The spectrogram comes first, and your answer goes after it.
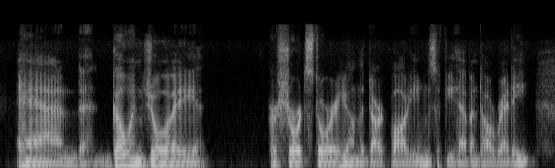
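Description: A man speaks at a fairly slow pace in a very deep, low pitch with vocal fry and ordinary pitch variation. The background is quiet. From US South. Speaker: podcast host and interviewer. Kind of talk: casual interview.

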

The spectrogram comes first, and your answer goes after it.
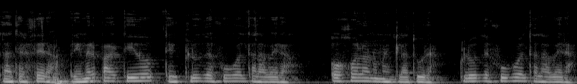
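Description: A man talks at a fairly quick pace, medium in pitch with ordinary variation. His tone is dark and mellow and somewhat breathy. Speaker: journalism student podcaster on football. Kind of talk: scripted narration.

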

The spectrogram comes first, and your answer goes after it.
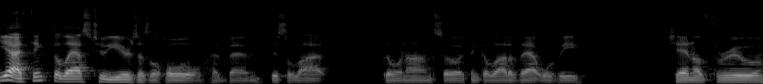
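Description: Using a plain, everyday voice, a man talks at a moderate pace and fairly low pitch, his intonation fairly even but his loudness swinging widely. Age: 30s. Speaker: DJ. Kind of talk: casual chat.

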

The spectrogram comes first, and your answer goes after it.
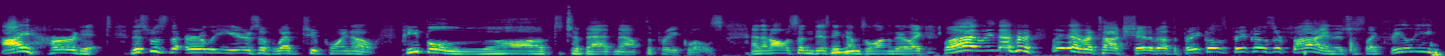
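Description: A man speaks with a high pitch. His voice swings very widely up and down. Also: moderate pace. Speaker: podcast host. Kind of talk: casual chat. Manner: joking.

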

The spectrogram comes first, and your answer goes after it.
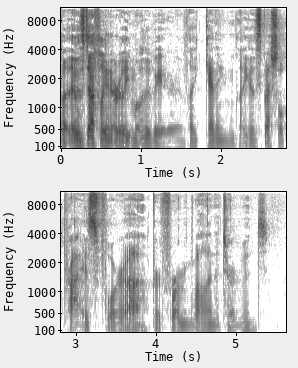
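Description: A man with a Midwestern American accent speaks at a very fast pace and a very deep, low pitch. His intonation is fairly even in a very clean recording with a silent background. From US Midwest, Skokie, Illinois. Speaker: chess streamer. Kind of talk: casual interview. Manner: hesitant, many fillers.

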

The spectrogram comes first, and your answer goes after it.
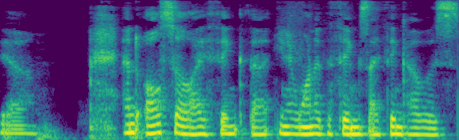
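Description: A woman with an American accent speaks in a very deep, low pitch with a dark, mellow tone and a somewhat breathy quality. Her intonation is fairly even and her pace moderate. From England. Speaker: artist and healing practitioner. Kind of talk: casual chat.

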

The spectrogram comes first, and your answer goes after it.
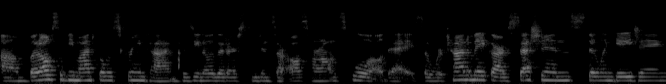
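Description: A woman talks at a very fast pace with hardly any pauses. Her intonation is monotone and flat. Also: fairly low pitch for a woman. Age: 20s. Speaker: nonprofit program director. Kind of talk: casual interview.

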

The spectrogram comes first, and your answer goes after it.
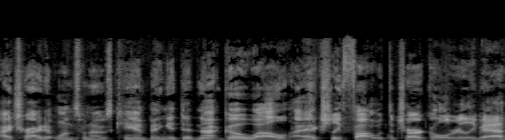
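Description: In a very clean recording with a silent background, a man talks fairly quickly at a medium pitch in a bright, sharp, animated tone. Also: ordinary pitch variation. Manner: joking, animated.

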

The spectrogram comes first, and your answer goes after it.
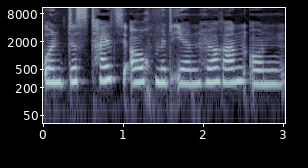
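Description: A woman's high voice with a dark, mellow tone and flat, monotone intonation, on a very clean recording with a silent background. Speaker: podcast co-host. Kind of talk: casual chat.

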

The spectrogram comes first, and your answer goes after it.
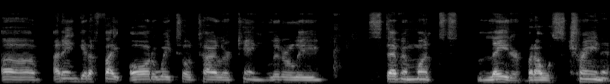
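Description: A man speaks at a moderate pace in a normal speaking voice, at a medium pitch with fairly even intonation. The sound is dry and close, with no echo. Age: 30s. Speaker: professional MMA heavyweight fighter. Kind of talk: interview.

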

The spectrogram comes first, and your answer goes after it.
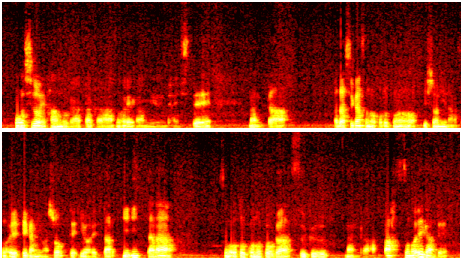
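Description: A man with a Chinese accent, fairly low pitch, a dark, mellow tone, a fairly quick pace and big swings in loudness. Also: ordinary pitch variation. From China. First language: Chinese (speaking Japanese). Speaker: university student. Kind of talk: casual discussion.

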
